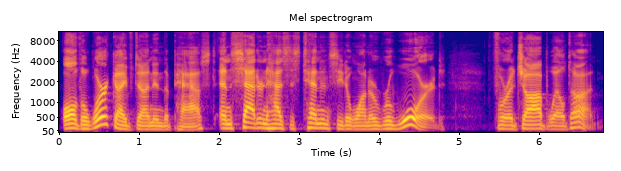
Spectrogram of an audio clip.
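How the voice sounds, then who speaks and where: A man in his late fifties hosting an astrology podcast, talking casually and expressively, rising to emphatic highs and dropping into quiet asides. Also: expressive, a little slow, no room sound, studio quality. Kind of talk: casual conversational chat.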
